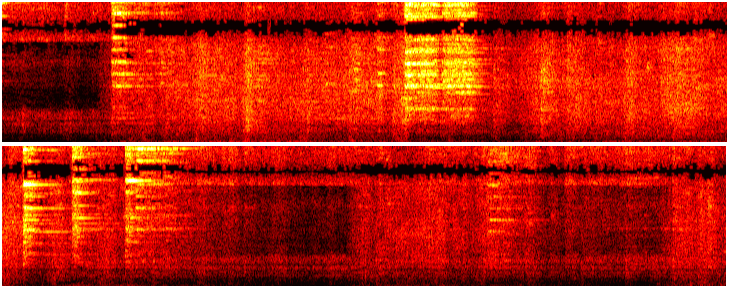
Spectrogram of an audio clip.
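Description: Loaded coal hopper cars rolling past with a steady low rumble. Wheels squeal and clank sharply about a second in, loudest around four seconds, and again near seven and a half and eight and a half seconds, then the sound eases off.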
